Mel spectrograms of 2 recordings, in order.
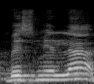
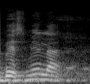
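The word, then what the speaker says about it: بسم الله: jelas jangan Simi Simi jangan juga besmellah b jadinya besmellah bukan bismillah bismillah begitu ya kok kali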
